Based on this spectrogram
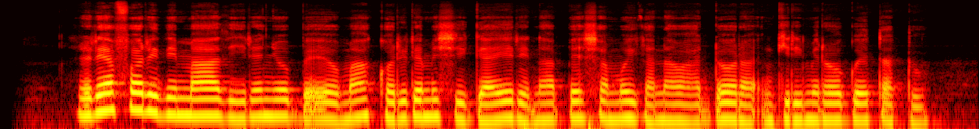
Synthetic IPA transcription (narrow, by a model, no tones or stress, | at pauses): ɾeɾeafɔɾiðimaðiɾɛɲoːbɛ̰ejɔmaːkɔɾiɾɛmeʃiɡaeɾenabɛʃamoiɣanawadɔɾaŋɡiɾimeɾɔɡɔetato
